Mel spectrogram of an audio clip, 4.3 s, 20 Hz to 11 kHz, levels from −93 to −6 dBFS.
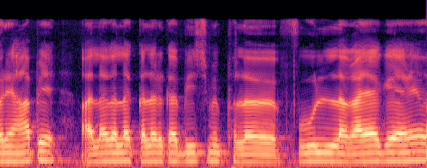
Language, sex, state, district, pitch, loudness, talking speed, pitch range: Hindi, male, Maharashtra, Washim, 115 Hz, -14 LUFS, 180 wpm, 110-120 Hz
